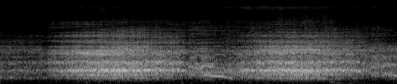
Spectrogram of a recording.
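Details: Howler monkeys in their natural habitat in a Central American reserve give a rough, droning roar that swells and fades in two long waves, the dominant male setting the tone before the group joins; the call carries nearly 5 km through the canopy and helps neighbouring troops avoid quarrels.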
